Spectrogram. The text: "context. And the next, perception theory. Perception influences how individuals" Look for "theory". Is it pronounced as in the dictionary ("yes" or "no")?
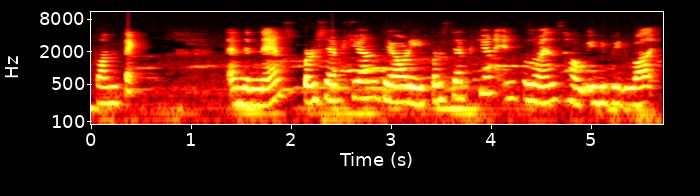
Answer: no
